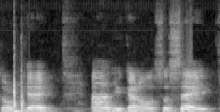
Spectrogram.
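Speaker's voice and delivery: ordinary talk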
